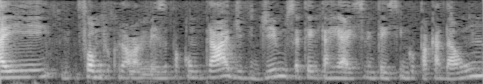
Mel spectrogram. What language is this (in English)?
Portuguese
